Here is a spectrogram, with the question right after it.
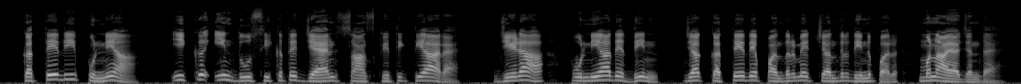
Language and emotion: Dogri, neutral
